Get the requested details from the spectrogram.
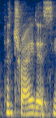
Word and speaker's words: Petraitis: You are Petraitis, yeah.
